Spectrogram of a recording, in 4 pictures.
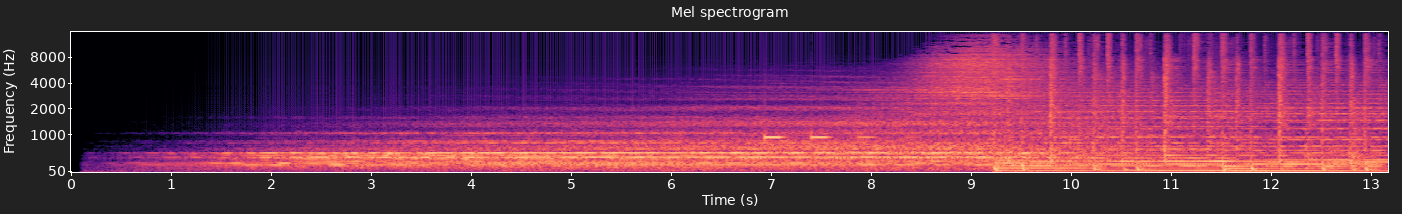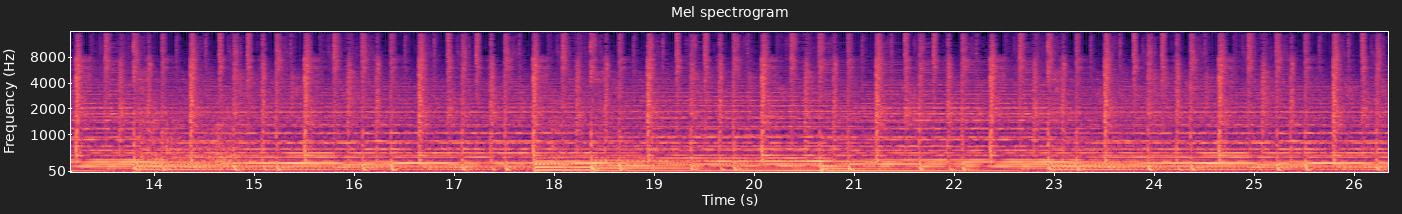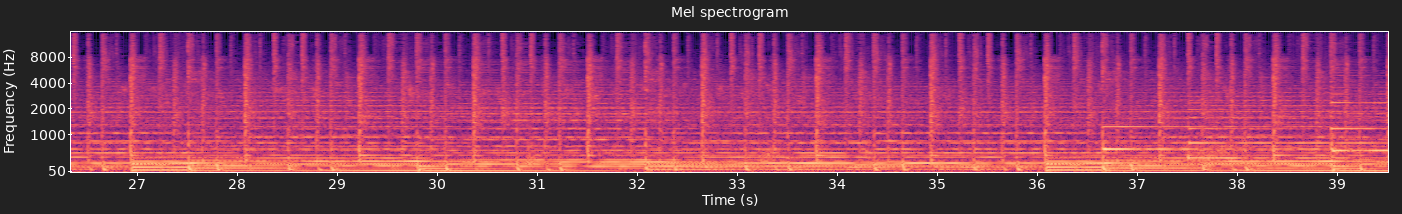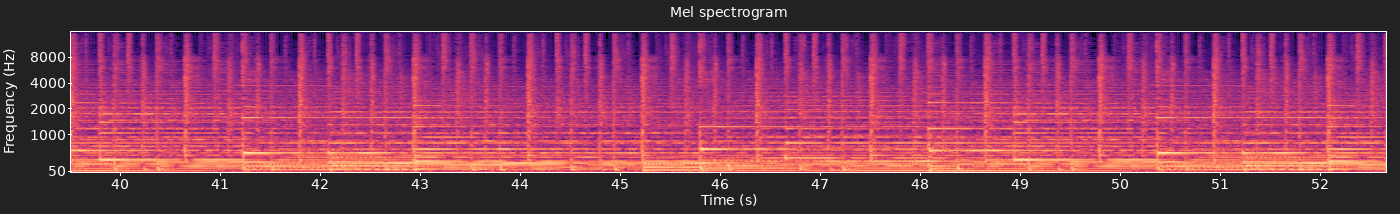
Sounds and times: Music: 0.1 - 52.6.

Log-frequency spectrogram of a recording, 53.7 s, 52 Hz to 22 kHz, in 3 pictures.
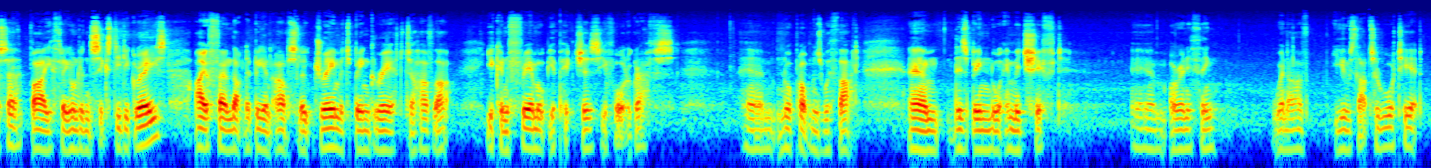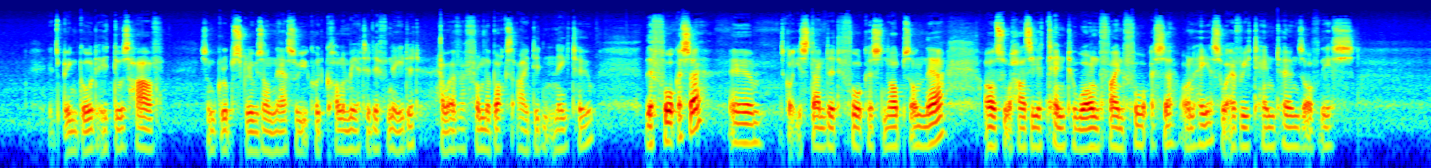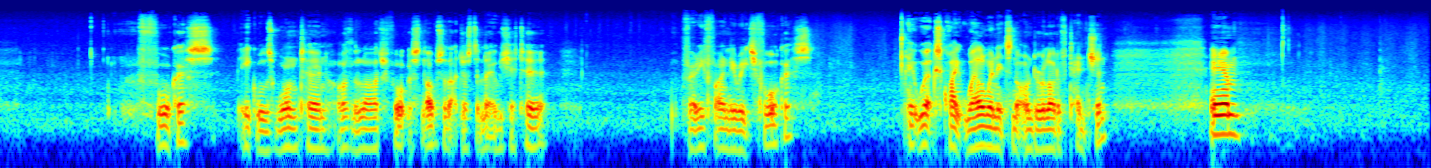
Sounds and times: Speech: 0.0 - 8.6, 9.3 - 10.8, 11.4 - 13.5, 14.2 - 15.3, 15.9 - 17.9, 18.5 - 25.4, 26.0 - 34.9, 37.2 - 42.7, 44.2 - 46.1, 47.1 - 49.7, 50.9 - 51.4
Inside, small room: 0.0 - 53.6.

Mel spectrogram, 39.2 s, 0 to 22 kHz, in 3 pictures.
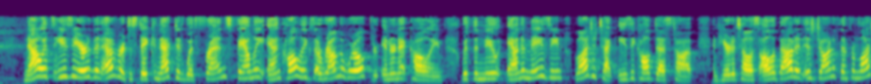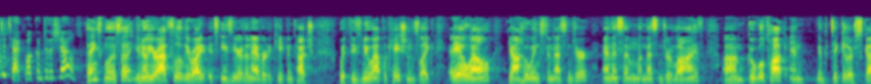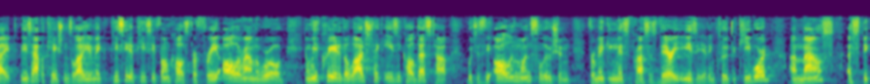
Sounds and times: Speech: 0.4 - 39.1.

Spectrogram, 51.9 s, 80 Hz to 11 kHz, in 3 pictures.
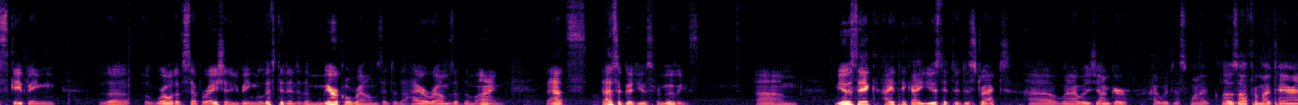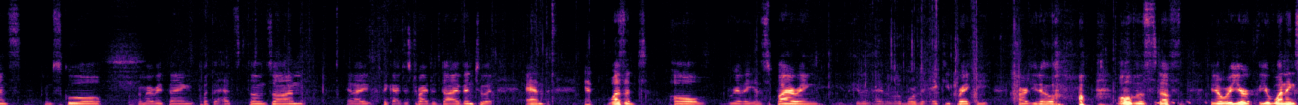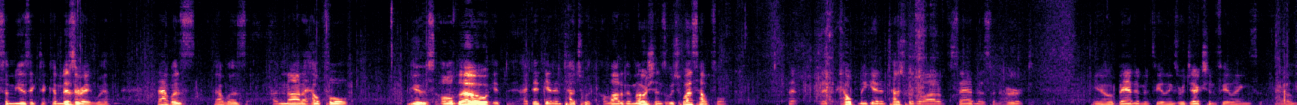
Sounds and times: Speech: 0.0 - 9.4, 10.1 - 44.4, 45.1 - 48.4, 49.2 - 51.9.

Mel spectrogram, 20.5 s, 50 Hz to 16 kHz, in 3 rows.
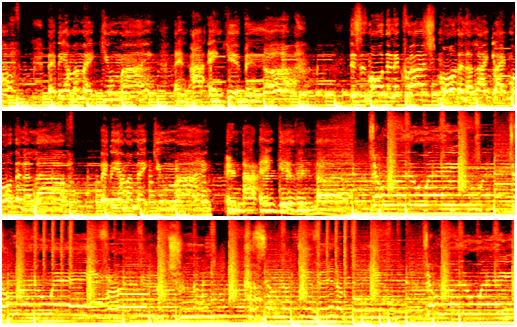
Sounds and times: Music: 0.0 - 9.8, 10.9 - 20.5.

